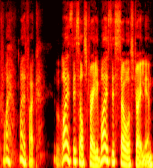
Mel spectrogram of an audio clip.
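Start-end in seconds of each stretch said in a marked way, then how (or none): none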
